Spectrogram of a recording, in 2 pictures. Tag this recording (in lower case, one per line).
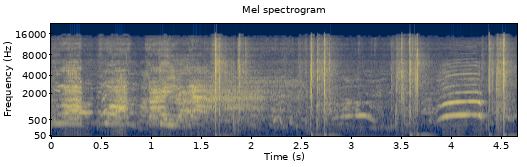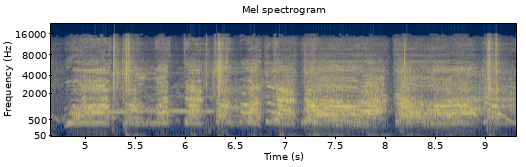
speech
